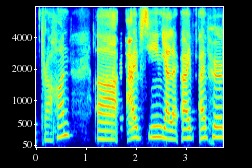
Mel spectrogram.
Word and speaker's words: Trahan: something like that, but I say Trahan is my. Okay. Yeah, I can't pronounce it differently. So my husband says that, it is the way that has to be pronounced.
